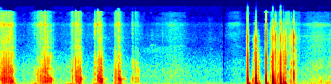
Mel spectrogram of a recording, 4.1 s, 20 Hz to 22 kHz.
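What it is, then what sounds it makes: Knitted yarn pumpkin decoration. Fingertips with long dark-painted nails tap and scratch the knit surface of a brown hand-knitted yarn pumpkin, about 15 cm tall, with a soft stuffed body and a twine stem, sitting on a couch. Six soft, brushy scratches come first at an uneven pace, then a short pause, then a quick flurry of sharper, drier taps that fade into faint rustling.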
